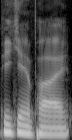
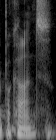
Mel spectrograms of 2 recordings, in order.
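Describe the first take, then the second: First: "Pecan pie" with PEE-CAN, short A. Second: "pecans" with a reduced first syllable and broad AH; "pecans" as puh-KAHNZ. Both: Shown as a demonstration. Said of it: "Those are different".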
